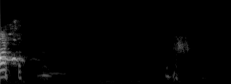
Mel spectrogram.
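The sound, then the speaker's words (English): A person imitates a cat's strangled meow-scream, made as the cat tried to meow, spit out a bad-tasting plant leaf and scream at once: a short, harsh, turkey-like squawk, then a pause and a brief, softer warble. “And she tried to meow and spit it out and like scream all at the same time.”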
